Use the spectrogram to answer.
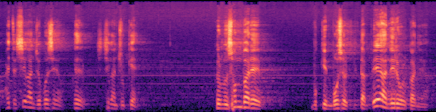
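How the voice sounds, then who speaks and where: A male priest giving a Lenten sermon in a church, telling stories with humor. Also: mid-range voice. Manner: lively, humorous storytelling. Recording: long church reverb.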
